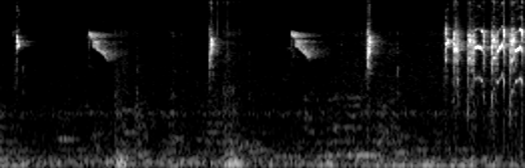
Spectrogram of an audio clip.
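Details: Sunbird (sogon) call meant to provoke a reply from other birds: sharp, high, down-slurred chips spaced about a second apart, ending in a brief fast buzzy trill.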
